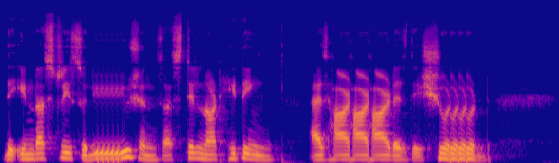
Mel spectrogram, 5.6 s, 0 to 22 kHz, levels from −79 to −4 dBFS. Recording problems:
audio stuttering; at 1 s, at 3.5 s and at 4.5 s

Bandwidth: 15.5 kHz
